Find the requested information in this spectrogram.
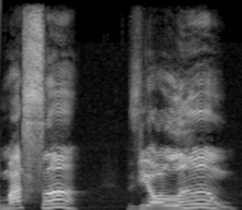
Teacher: Quando eu digo maçã e violão, nós percebemos que o tio ele vai dar um som nasalizado, né? Eu pronuncio a vogal, no caso a vogal A de forma nasalizada. O som vem para a a narina.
